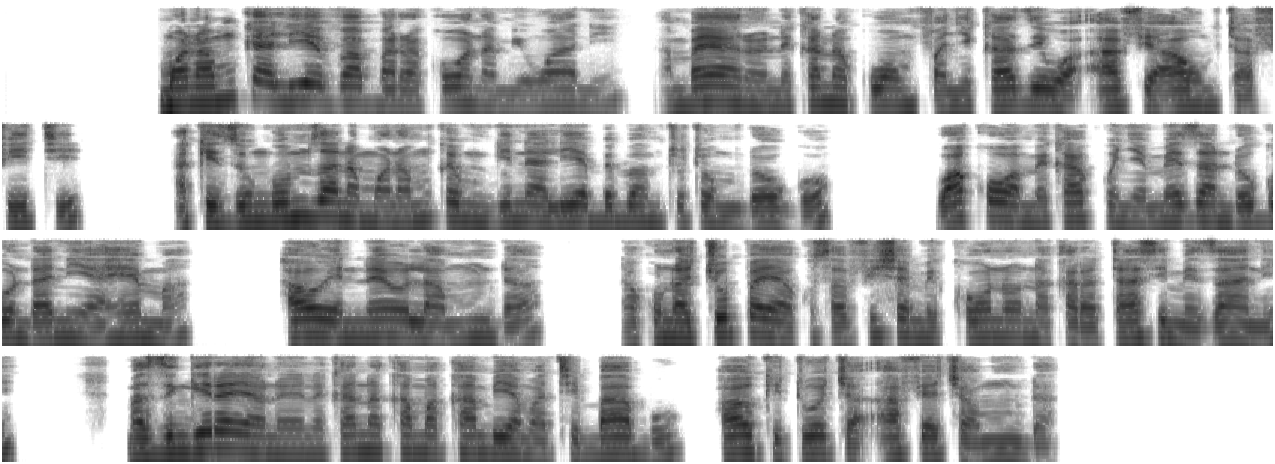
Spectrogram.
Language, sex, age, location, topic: Swahili, male, 25-35, Kisumu, health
